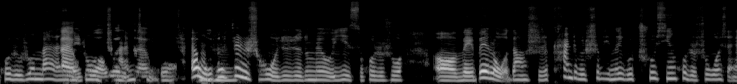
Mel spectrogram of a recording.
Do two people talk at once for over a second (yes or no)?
yes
